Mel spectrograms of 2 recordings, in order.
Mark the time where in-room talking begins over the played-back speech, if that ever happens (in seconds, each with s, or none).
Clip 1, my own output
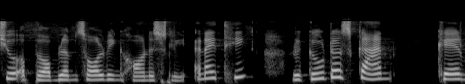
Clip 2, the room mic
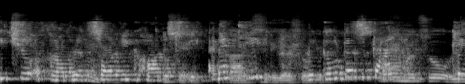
0.8 s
